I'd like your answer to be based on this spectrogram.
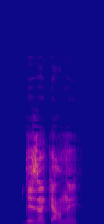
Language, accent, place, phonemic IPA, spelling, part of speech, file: French, France, Lyon, /de.zɛ̃.kaʁ.ne/, désincarner, verb, LL-Q150 (fra)-désincarner.wav
- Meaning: to disembody or disincarnate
